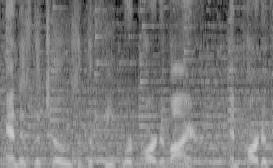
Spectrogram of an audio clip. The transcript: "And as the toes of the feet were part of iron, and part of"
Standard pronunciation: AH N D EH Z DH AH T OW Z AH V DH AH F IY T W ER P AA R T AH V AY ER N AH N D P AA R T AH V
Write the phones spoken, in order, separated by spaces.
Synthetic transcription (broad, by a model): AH N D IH Z DH AH T OW Z AH V DH AH F IY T W ER P AA R T AH V AY ER N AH N P AA R T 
